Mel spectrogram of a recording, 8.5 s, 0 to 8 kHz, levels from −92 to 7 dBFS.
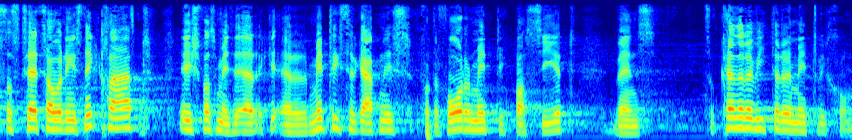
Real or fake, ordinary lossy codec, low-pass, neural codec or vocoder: real; none; 7.2 kHz; none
